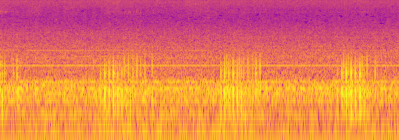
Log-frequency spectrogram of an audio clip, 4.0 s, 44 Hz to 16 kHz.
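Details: Purring of a domestic cat, a recording made for Puppy's 12th birthday: soft rhythmic rumbling bursts roughly every second and a quarter, steady low buzz with faint constant hum in a quiet indoor room.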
